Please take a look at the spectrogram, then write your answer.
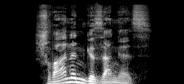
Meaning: genitive singular of Schwanengesang
- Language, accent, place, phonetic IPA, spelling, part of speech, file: German, Germany, Berlin, [ˈʃvaːnənɡəˌzaŋəs], Schwanengesanges, noun, De-Schwanengesanges.ogg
